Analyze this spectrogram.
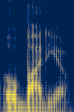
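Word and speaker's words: Obadyo: But in the northern kingdom of Israel, their dialect shortened that suffix to simply yo. Okay, so it would be Obadiah. Exactly. So the name would be pronounced as spelled Obadio.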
